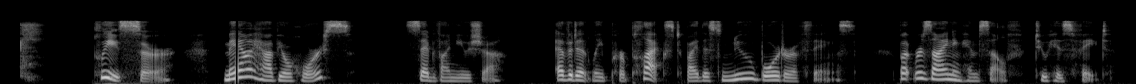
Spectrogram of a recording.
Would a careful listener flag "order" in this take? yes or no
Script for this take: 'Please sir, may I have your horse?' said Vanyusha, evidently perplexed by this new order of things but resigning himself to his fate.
yes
